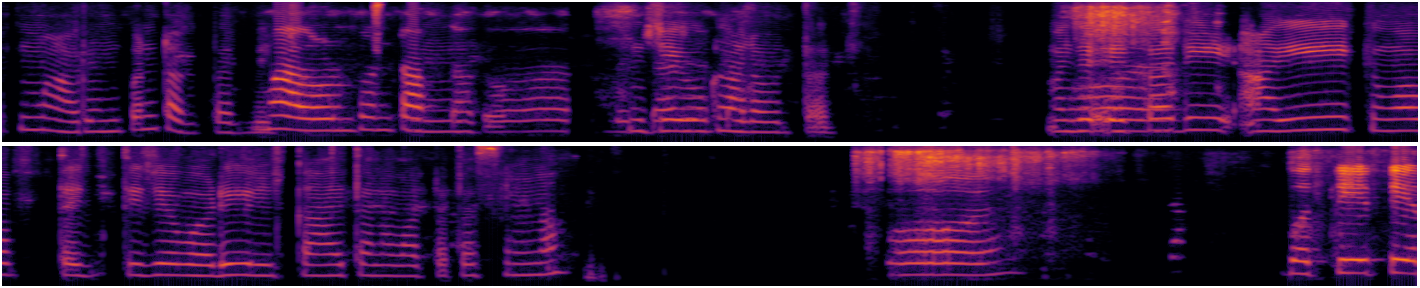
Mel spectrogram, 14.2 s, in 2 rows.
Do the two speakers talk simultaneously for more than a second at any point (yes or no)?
yes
